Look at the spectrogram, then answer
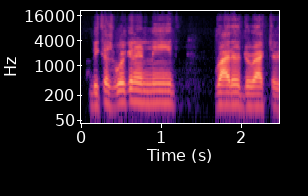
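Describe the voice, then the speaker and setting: With an American accent, this man rattles through his words very fast. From Cuban American. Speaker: media company executive interviewing a director. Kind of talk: casual video call interview. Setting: video call.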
